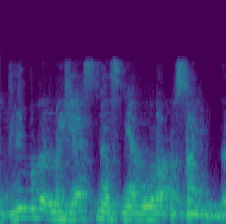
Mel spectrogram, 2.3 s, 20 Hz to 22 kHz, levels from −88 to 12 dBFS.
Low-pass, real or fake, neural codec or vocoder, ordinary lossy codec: 7.2 kHz; fake; codec, 44.1 kHz, 1.7 kbps, Pupu-Codec; Opus, 24 kbps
